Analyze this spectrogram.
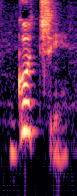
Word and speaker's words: Gucci: but in this case since we have the vowel I after the letter C then it will have a sounds of CH this is the reason why we pronounce it Gucci same thing that goes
